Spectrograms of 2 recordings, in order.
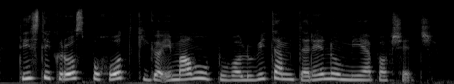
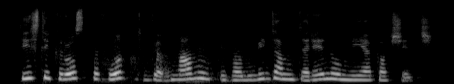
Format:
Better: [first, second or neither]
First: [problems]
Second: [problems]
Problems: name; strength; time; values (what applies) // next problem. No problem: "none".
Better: first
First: none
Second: noise reduction (neural mask model DeepFilterNet 3)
